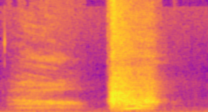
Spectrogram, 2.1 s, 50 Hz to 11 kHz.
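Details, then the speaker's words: Peak flow meter demonstration, third repeated blow: a deep breath in, then one short, forceful maximal exhalation into the meter, reaching 670 litres per minute. "get the patient to take a deep breath in okay so i've managed to increase by 10 liters per minute i'm happy with that but i need to do one more uh blow to make sure that i've we're happy with that and i want to see if i can get to that 650. so here we go"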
